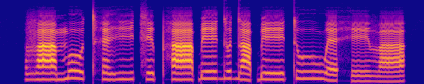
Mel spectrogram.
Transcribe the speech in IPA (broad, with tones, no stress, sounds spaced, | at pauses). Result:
v aː˨ m oː˦˨ tʰ ɛ˨ ɣ iː˨ t͡s e˨ pʰ aː˨ ɓ eː˦ d ʊ˦ d a˨ ɓ eː˦ t uː˦ w ɛ˨ h eː˨ β a˨˦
